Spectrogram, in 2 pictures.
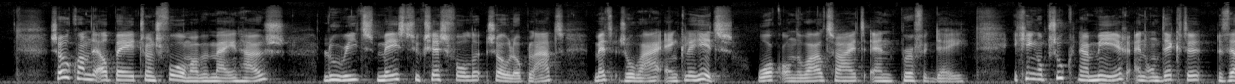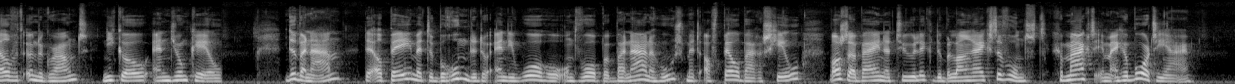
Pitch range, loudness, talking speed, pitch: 160-205 Hz, -15 LUFS, 160 wpm, 180 Hz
